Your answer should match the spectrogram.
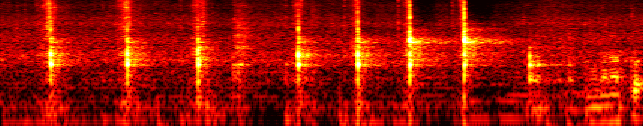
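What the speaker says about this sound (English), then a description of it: "Cut the carrot a little bit chunky, but you don't want them to mush up." A knife chops carrot into chunky pieces on a board, eight or nine crisp, evenly spaced cuts close by, then a few softer taps, with no talking.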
